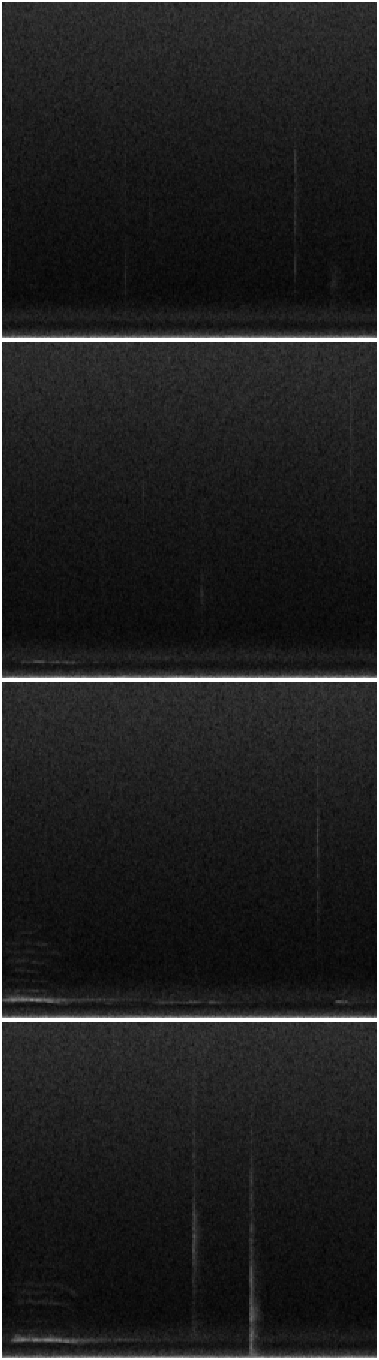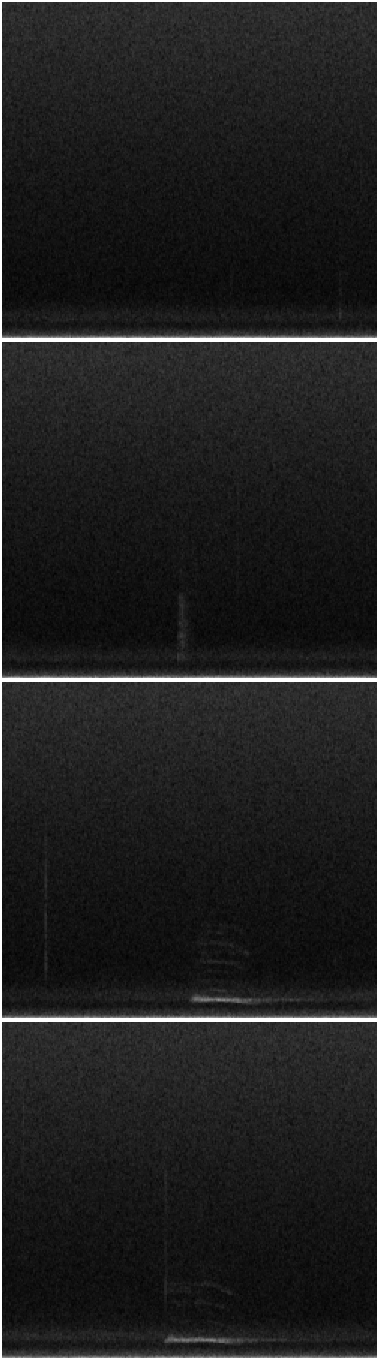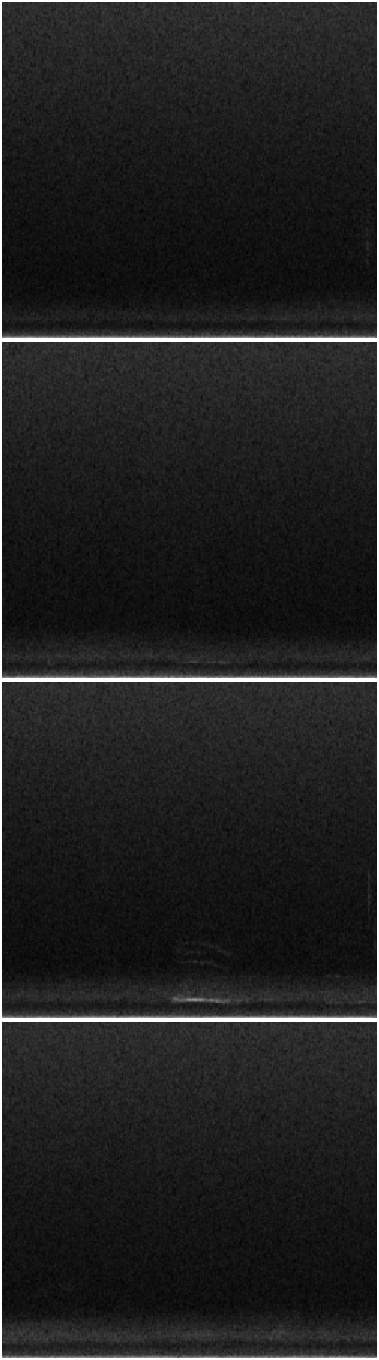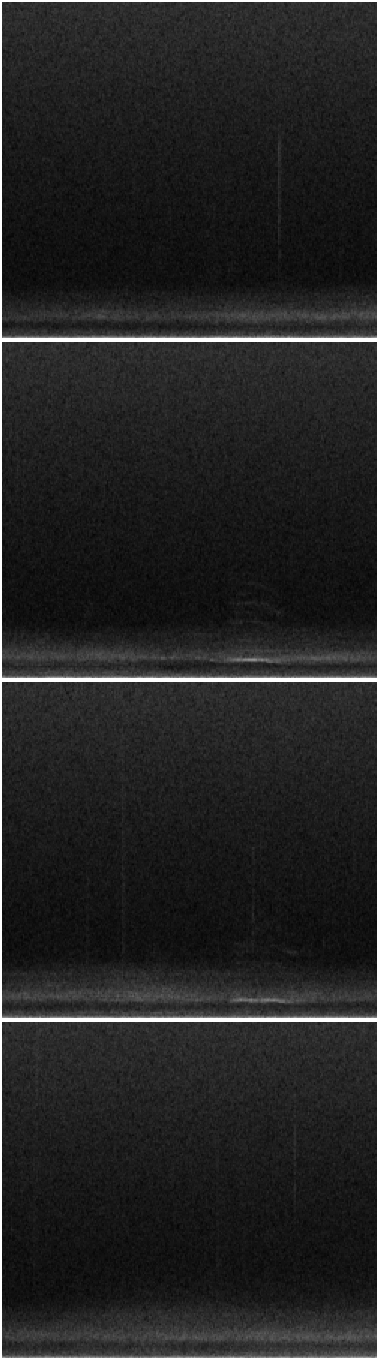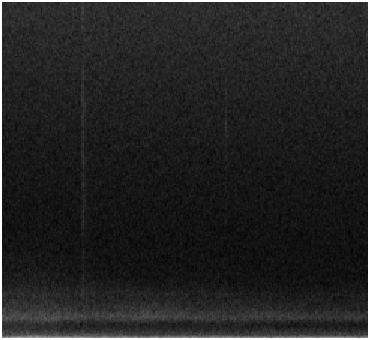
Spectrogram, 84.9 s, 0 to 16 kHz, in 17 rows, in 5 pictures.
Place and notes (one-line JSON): {"title": "Recordings in the Garage, Malvern, Worcestershire, UK - AMBIENT + OWLS", "date": "2021-10-06 02:26:00", "description": "2am and the owls are calling again. It seems OK but not perfect.", "latitude": "52.08", "longitude": "-2.33", "altitude": "120", "timezone": "Europe/London"}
